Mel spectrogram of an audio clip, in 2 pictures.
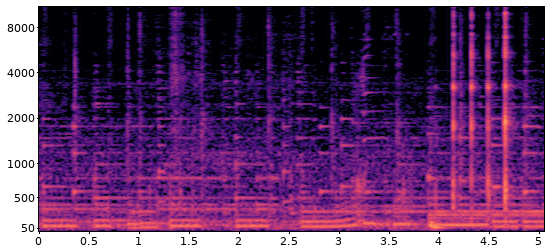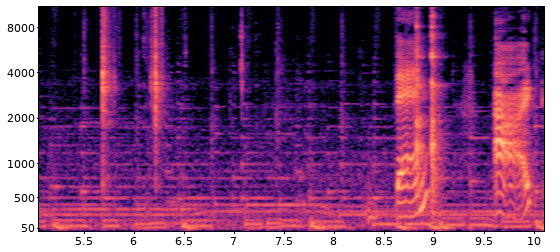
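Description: Bowls knocking and clinking as powdered sugar is tipped from one bowl into another, a handful of light, sharp clinks between about four and six seconds in, over background music.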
